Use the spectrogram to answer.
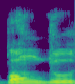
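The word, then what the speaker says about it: Bungo: It's Bongdu Stray Dog. That's how you pronounce it.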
